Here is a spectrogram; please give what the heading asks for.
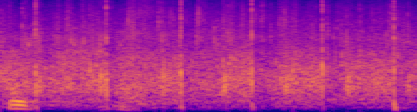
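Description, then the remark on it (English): An audience applauds, a steady wash of many hands clapping with sharp individual claps standing out. A voice is briefly audible at the very start. “You know who we clap for?”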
